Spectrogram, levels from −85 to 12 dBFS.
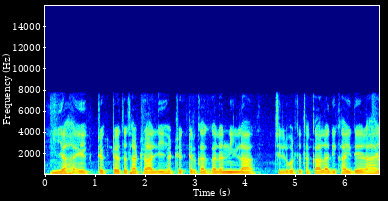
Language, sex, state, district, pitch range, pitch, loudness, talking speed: Hindi, male, Uttar Pradesh, Lalitpur, 130-135 Hz, 130 Hz, -16 LUFS, 150 wpm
